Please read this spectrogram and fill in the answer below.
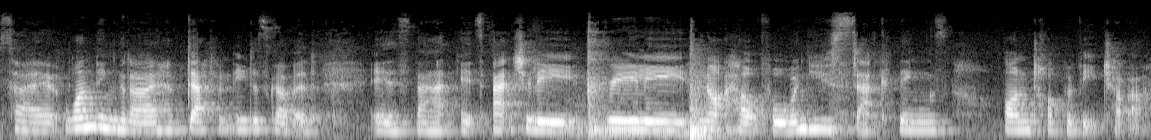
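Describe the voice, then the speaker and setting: Speaking in an English accent at a moderate pace, the voice stays monotone and flat, with audible room echo and noticeable background noise. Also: woman, medium pitch for a woman. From England. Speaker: lifestyle vlogger. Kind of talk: casual tutorial vlog. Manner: chatty, informal.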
